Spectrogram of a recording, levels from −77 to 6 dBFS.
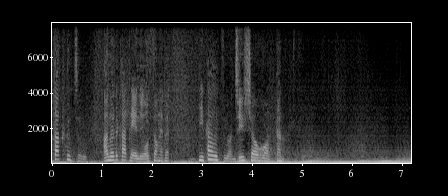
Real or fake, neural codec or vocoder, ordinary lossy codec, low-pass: fake; codec, 16 kHz, 0.5 kbps, X-Codec, HuBERT features, trained on general audio; none; none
